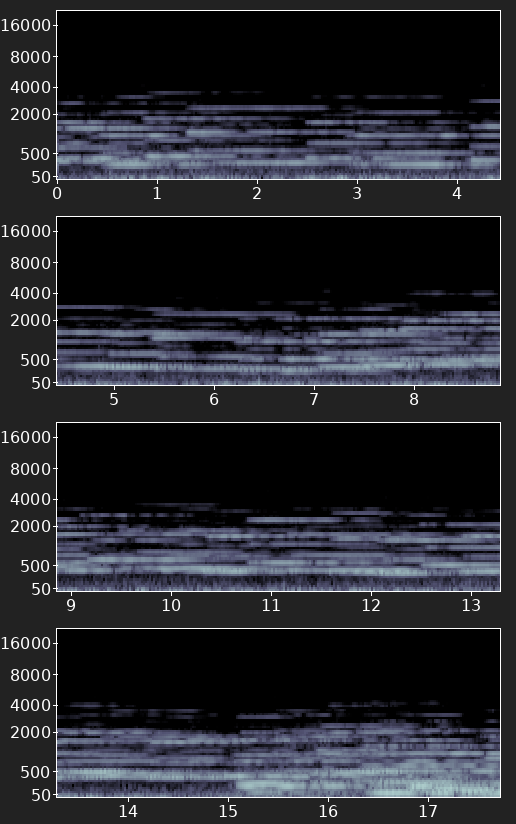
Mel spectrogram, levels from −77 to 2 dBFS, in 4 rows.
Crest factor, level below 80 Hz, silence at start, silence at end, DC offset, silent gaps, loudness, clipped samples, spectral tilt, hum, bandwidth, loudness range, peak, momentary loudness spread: 18 dB; -40 dBFS; 0 s; 0 s; under 0.1%; none; -30 LUFS; under 0.1%; -11 dB/octave; none; 4.4 kHz; 7 LU; -12 dBFS; 11 LU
